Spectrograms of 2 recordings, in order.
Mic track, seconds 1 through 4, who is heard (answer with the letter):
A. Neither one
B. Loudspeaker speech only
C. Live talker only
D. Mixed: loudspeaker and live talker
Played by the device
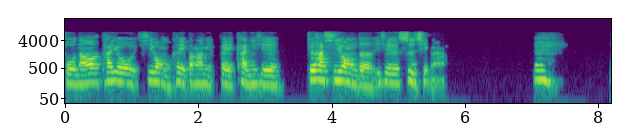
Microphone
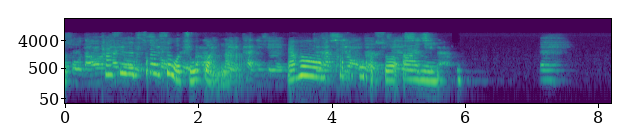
D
